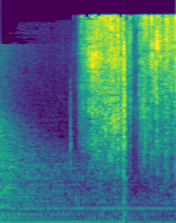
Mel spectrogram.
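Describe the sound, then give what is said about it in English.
An envelope is torn open to reveal the winner of a board game award. After a quiet stretch with a steady low hum, a rough, crinkly ripping noise starts and keeps going, with one sharper tug partway through. “And the envelope, please.”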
